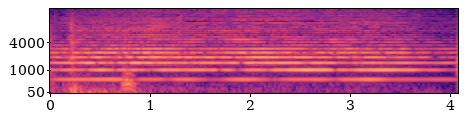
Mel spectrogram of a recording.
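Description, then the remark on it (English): A car horn, pressed by a boxer dog left inside a parked car with the window open, blares in one long, steady, unbroken tone that stays loud for the whole stretch, with a few brief bursts of other noise cutting in over it. “Is that a car horn? That is a car horn.”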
